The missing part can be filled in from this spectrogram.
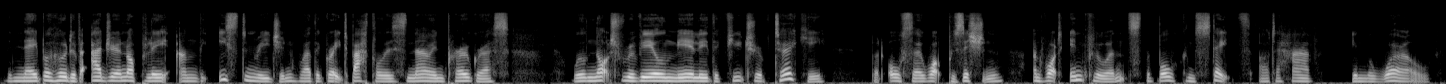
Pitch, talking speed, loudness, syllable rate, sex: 155 Hz, 165 wpm, -19 LUFS, 5.3 syllables/s, female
